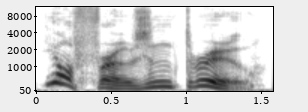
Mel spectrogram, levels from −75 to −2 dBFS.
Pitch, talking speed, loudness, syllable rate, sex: 170 Hz, 115 wpm, -19 LUFS, 3.6 syllables/s, male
